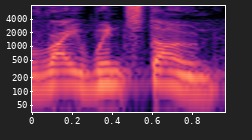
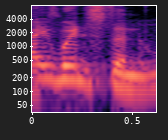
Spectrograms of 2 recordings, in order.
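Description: First: "Winstone" said slowly, ending in a full "stone"; spelling pronunciation. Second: Said in the usual way. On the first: Shown as a demonstration. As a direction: say "Winstone" as spelt, rhyming its end with "own". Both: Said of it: "how his name is spelt".

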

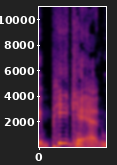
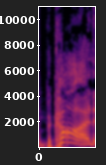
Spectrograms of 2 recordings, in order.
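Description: First: 'pecan' said as PEE-can; long ee, then flat 'can' in 'pecan'. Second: 'pecan' said as puh-KAHN. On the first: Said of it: "and some of us say pecan". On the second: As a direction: open 'ah' at the end of 'pecan'. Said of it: "some of us say pecan". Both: Shown as a demonstration.

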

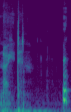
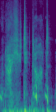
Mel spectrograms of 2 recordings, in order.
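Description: First: Slow, breathless whisper; hushed whisper; whispered denial. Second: Whispered with not stressed; not hit in the whisper; whispered denial. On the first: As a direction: hiss the denial back at them. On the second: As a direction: lean hard on not. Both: Retold or imitated. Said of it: "And I was like".

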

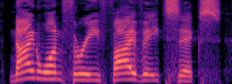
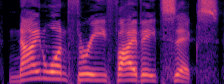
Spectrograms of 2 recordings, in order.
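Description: The two takes are said the same way.

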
